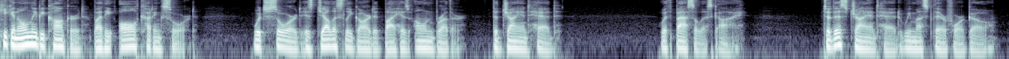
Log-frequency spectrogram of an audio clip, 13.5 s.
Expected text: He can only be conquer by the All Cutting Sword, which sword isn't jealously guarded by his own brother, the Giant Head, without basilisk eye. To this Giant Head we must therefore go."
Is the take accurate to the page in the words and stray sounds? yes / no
no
